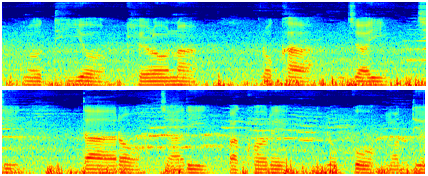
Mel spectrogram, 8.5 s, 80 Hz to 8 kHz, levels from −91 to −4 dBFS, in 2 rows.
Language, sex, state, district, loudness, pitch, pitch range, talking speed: Odia, male, Odisha, Malkangiri, -19 LUFS, 125 Hz, 120-130 Hz, 55 wpm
